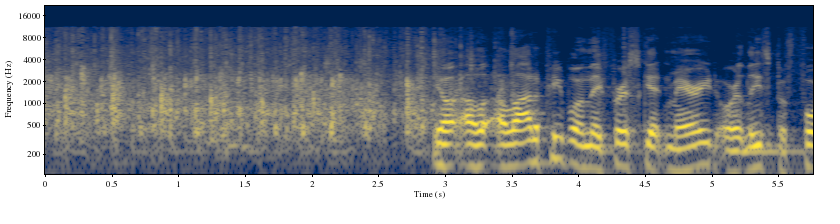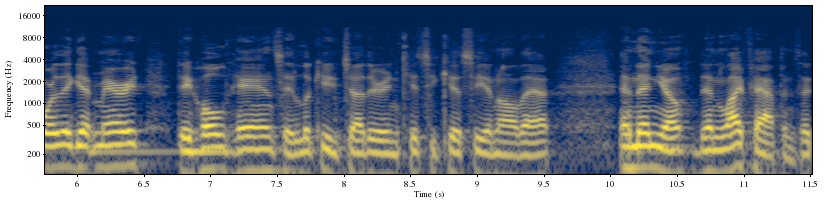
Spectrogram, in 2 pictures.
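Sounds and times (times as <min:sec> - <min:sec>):
audience applause: 0:00.0 - 0:03.9
speech: 0:03.0 - 0:11.5.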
